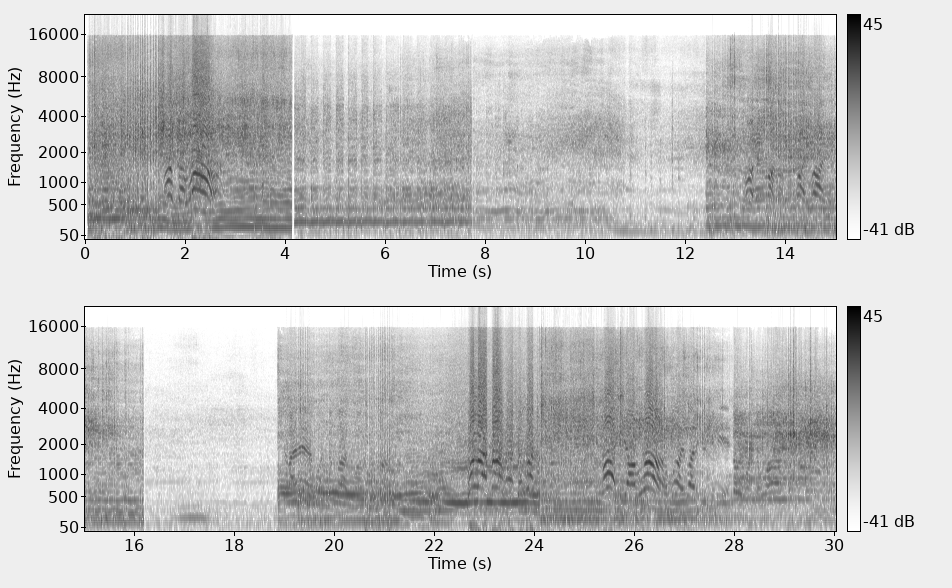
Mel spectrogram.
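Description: Four-wheel-drive engines revving hard under full load as off-road trucks climb a sand dune, in several short clips joined with sudden cuts. Pitch rises and falls with the throttle, and voices shout at times.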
